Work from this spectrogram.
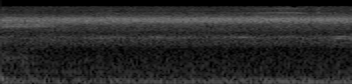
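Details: Cicada singing in summer, a steady, unbroken high-pitched buzzing drone that holds the same level without pulses or pauses throughout, with no other clear sounds.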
